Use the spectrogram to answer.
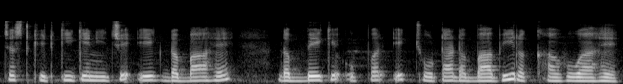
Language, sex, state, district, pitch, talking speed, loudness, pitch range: Hindi, female, Gujarat, Valsad, 185 Hz, 165 wpm, -17 LUFS, 170-200 Hz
